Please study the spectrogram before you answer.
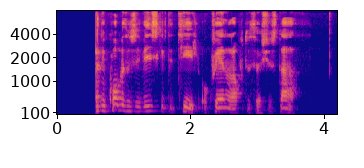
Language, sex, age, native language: Icelandic, male, 50-59, Icelandic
